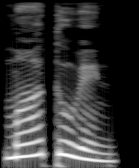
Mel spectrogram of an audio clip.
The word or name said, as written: ಮುದಿವೆಣ್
